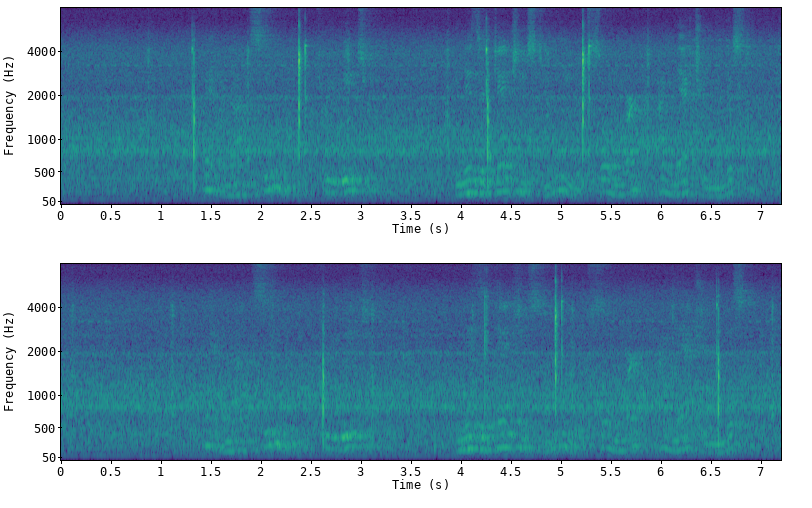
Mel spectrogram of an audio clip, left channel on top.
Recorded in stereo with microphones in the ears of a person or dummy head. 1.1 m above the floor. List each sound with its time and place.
1.4 s a man speaking: 65° left (ahead or behind), 3.5 m; by 7.0 s 15° left (ahead or behind), 1.1 m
